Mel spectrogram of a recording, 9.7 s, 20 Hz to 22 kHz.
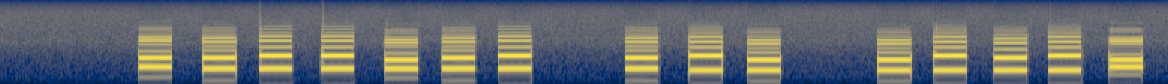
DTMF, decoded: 8566456 531 13237

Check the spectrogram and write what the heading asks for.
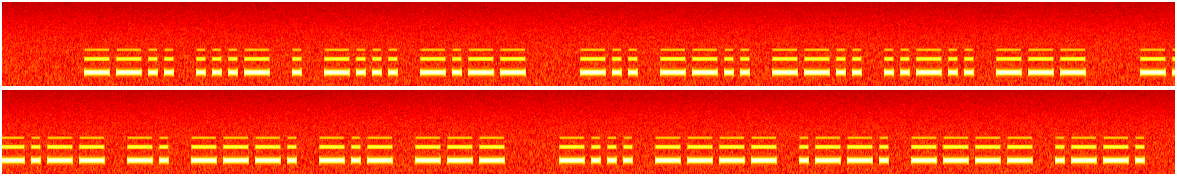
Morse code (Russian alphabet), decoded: ЗЖЕБЫ ДЗЗЭО ЪНЧКО БШПШП

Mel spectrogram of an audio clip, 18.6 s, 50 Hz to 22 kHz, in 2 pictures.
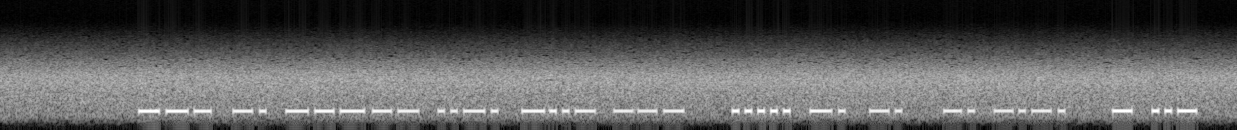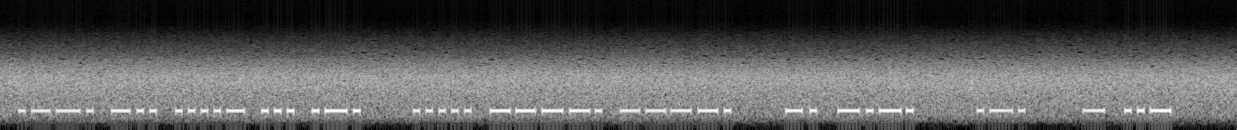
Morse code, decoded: ON0FXO 5NN NC TU PD4SR 599 NC R TU

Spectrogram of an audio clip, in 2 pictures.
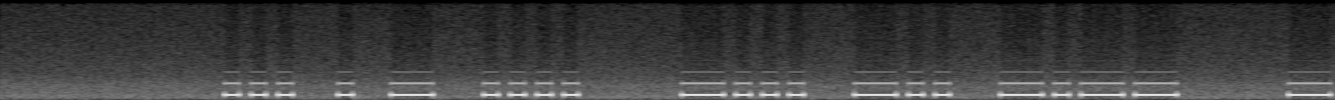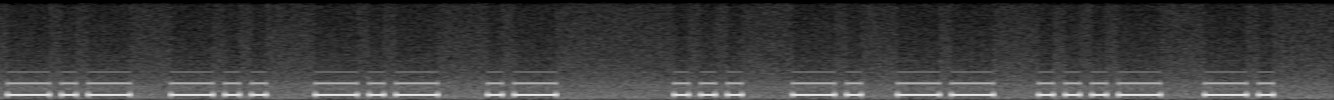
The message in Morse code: SETH BDY QDKA SNMVN

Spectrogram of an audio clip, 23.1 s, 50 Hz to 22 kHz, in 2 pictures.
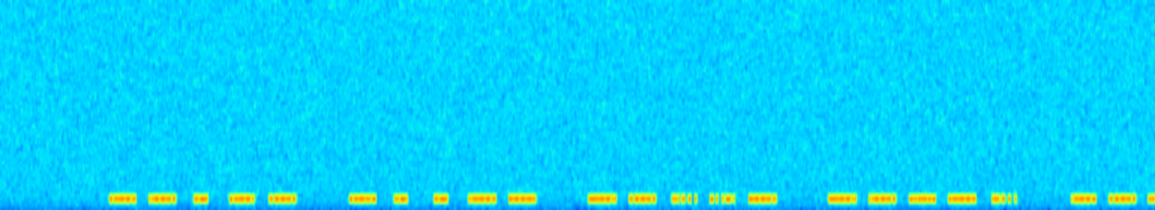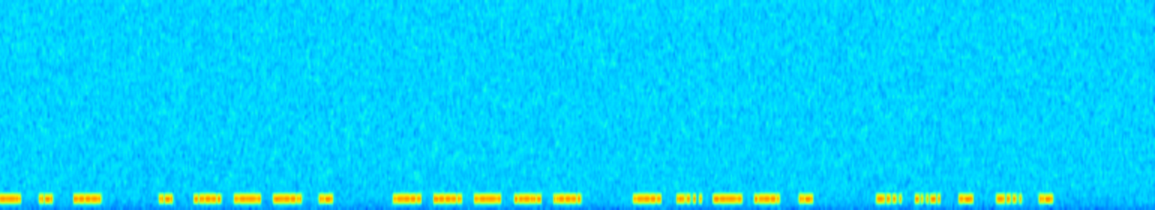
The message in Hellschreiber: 83168 01132 58745 53027 98212 10851 35803 37561 74171

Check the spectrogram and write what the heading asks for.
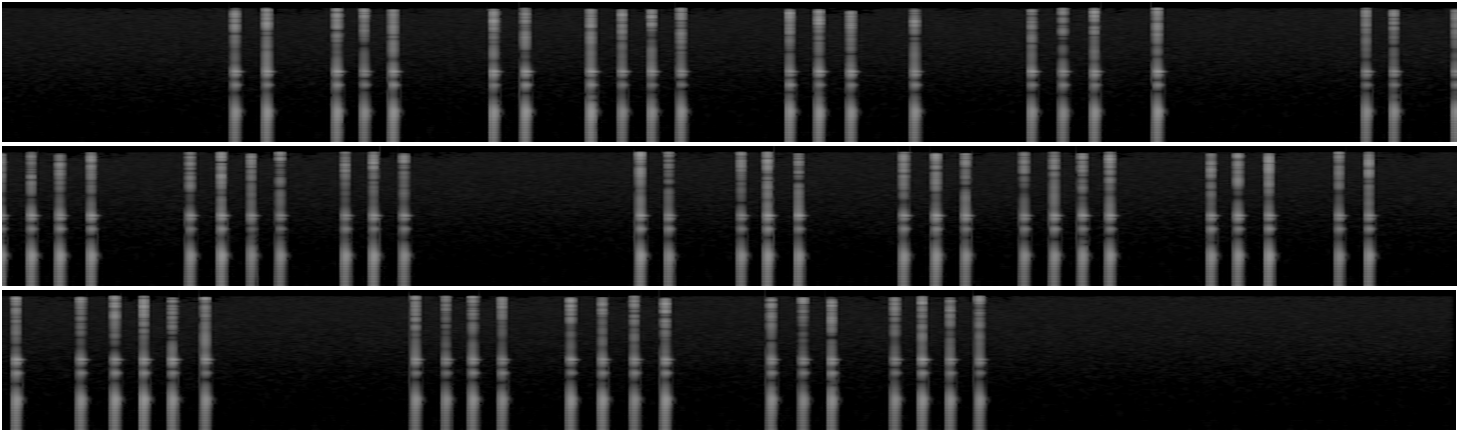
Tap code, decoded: HILL IS HOME TO

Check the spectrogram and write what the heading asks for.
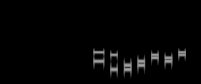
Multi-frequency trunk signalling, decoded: KP 71306 ST

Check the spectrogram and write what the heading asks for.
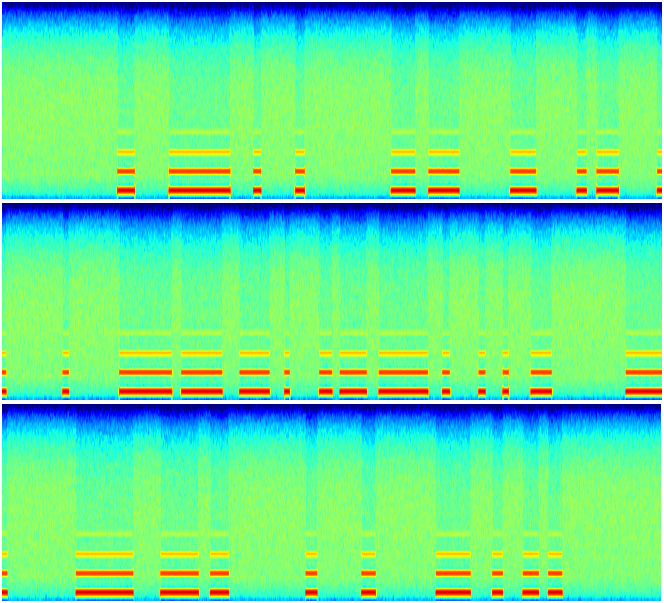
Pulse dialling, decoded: none

